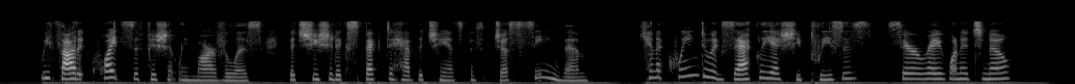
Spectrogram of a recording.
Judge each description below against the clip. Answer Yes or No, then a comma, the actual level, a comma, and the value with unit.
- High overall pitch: Yes, high, 240 Hz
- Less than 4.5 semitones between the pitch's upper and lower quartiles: No, average, 4.8 semitones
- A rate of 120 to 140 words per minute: No, average, 175 wpm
